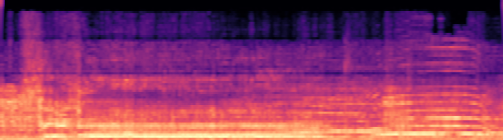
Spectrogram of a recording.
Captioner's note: intense music; shouts; audience cheering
